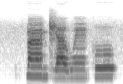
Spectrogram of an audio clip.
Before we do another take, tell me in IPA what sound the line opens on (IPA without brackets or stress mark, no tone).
k͡p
